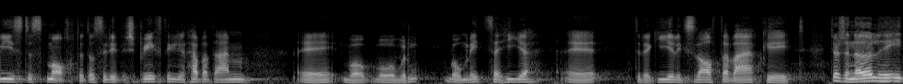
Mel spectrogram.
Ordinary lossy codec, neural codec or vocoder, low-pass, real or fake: none; codec, 16 kHz in and 24 kHz out, 0.9 kbps, LongCat-Audio-Codec, fine tuned four codebook decoder; 9.9 kHz; fake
